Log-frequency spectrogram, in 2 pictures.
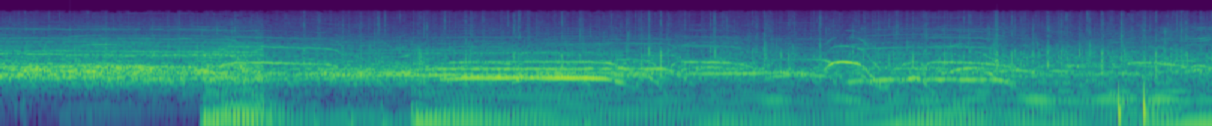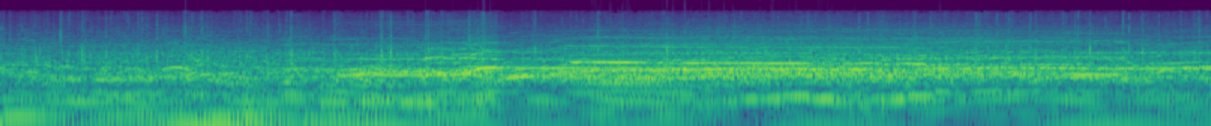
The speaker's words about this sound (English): So tonight, let's welcome Dr. Sonny Badu to come and minister powerfully to us, and then give him a clap, give him a shout.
